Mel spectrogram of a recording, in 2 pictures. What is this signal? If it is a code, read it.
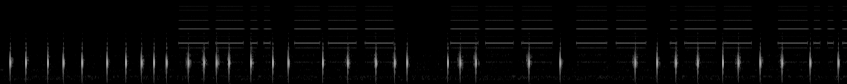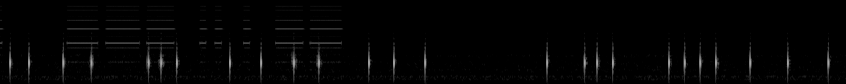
Morse code (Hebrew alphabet), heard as a high beeper, hand-sent with a straight key, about 17 wpm, 2650 Hz. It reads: זה המצב היום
